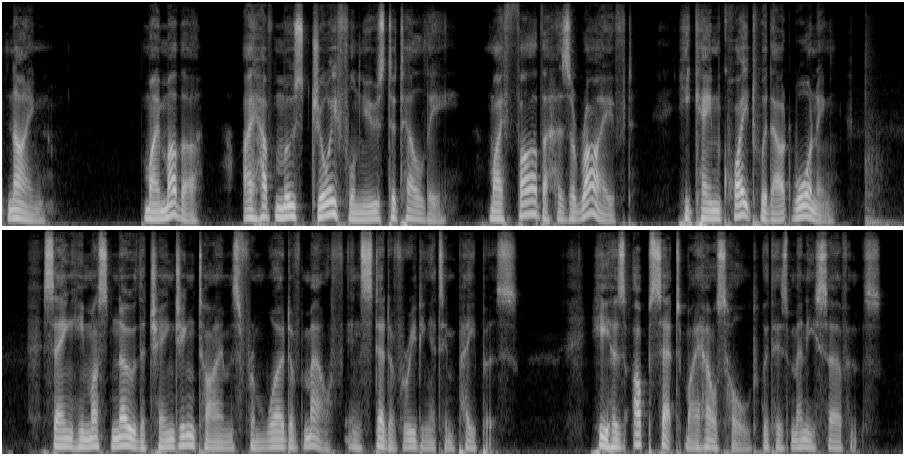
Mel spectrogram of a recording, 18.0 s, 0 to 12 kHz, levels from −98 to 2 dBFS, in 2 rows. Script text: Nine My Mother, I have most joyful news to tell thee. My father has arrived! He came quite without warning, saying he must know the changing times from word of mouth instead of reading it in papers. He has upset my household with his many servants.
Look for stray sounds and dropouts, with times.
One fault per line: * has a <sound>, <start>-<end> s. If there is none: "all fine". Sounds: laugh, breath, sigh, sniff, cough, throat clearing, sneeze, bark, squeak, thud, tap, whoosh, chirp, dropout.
* has a tap, 8.6-9.2 s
